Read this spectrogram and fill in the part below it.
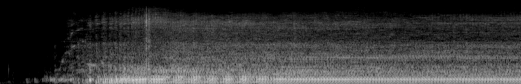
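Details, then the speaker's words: New Champion 200961 2500-watt dual-fuel inverter generator, first cold start on propane with choke on: a few pulls, then it catches at once and runs smooth and even with no misses; healthy start. "Yeah, I put it on choke, and then I put it there. So, it started right away then."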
